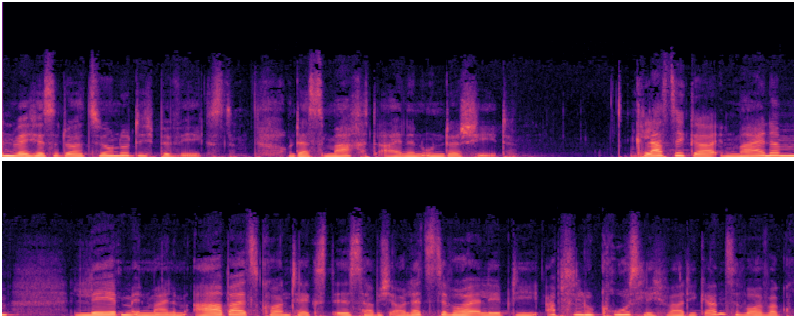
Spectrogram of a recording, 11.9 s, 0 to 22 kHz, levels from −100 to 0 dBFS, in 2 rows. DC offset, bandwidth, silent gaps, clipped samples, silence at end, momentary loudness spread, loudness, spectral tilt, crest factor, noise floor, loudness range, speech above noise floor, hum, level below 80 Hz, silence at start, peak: under 0.1%; 13.5 kHz; none; under 0.1%; 0 s; 12 LU; -27 LUFS; -5 dB/octave; 18 dB; -70 dBFS; 5 LU; 43 dB; none; -52 dBFS; 0 s; -10 dBFS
